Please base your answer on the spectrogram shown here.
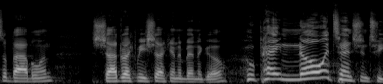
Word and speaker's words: Abednego: So my whole life I've said Abednego. Pastor Jeff likes to say, to bed we go, apparently. I heard the message last week, right? It's Abednego.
